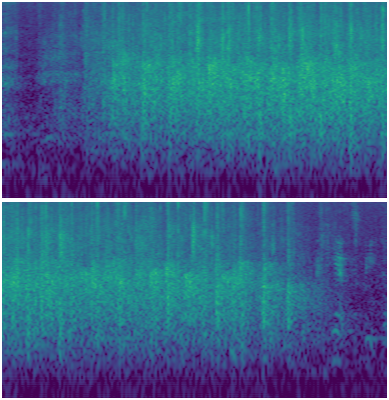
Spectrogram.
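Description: An audience at a campus awards ceremony breaks into applause that swells quickly, holds as a full, steady roar of clapping, then fades away toward the end.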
